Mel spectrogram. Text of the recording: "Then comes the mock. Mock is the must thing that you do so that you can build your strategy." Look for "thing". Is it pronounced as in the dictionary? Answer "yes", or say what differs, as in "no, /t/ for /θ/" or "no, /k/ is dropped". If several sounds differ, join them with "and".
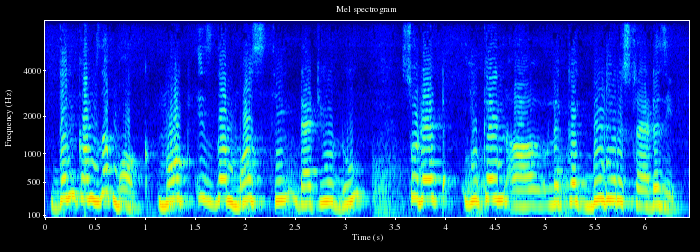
no, /t/ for /θ/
